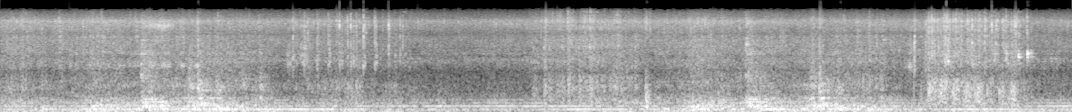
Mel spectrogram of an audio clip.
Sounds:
outside, rural or natural

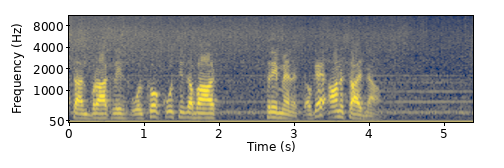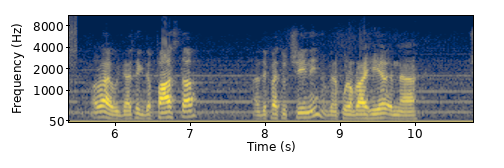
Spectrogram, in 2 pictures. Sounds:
Speech

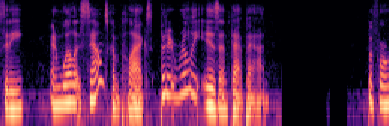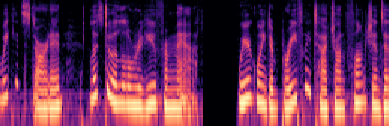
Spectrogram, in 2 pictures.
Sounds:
Speech

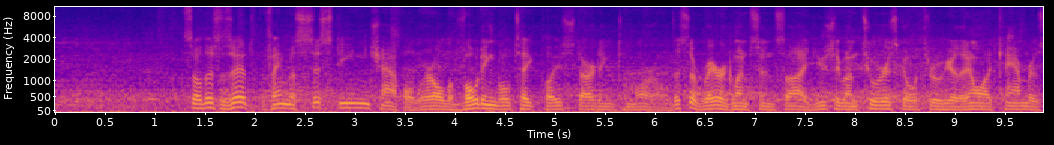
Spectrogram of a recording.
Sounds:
Speech

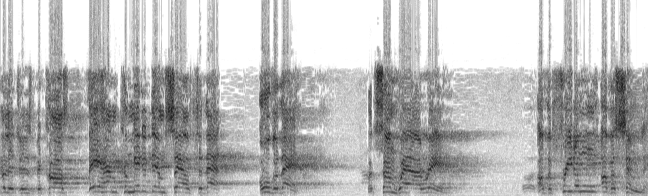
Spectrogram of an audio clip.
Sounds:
Narration, Male speech, Speech

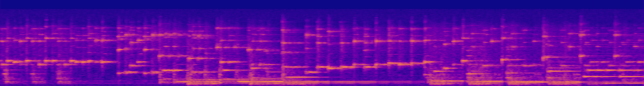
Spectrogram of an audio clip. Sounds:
Percussion, Music, xylophone, Musical instrument

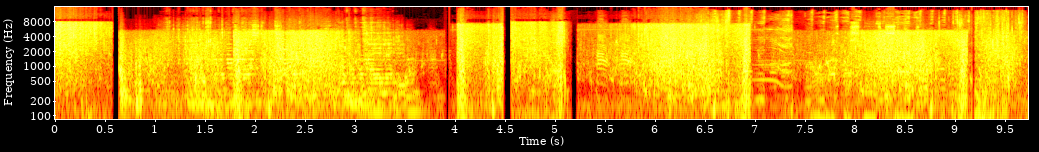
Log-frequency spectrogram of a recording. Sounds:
Gurgling, Music

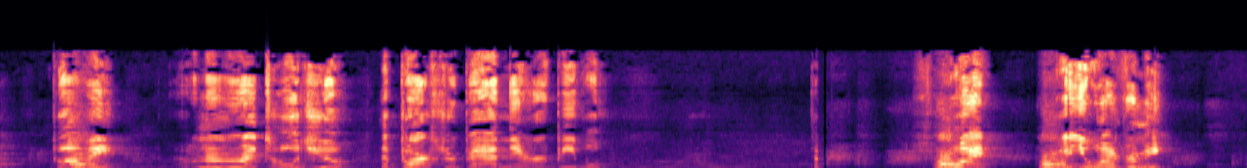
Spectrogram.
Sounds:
Whimper (dog), Music, Domestic animals, Dog, Speech, Animal

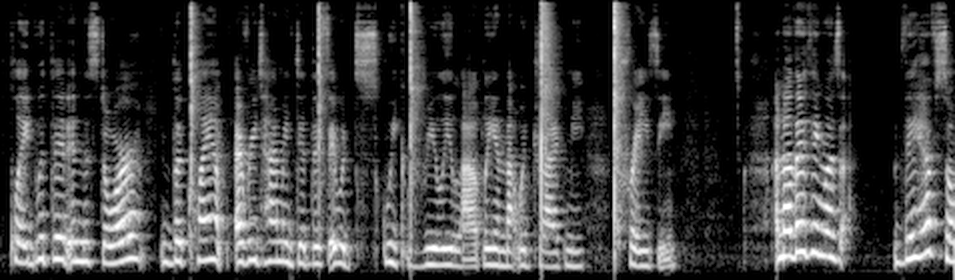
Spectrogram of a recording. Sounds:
Speech, Tools

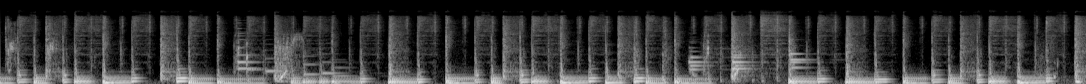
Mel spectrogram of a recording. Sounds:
Video game music, Music

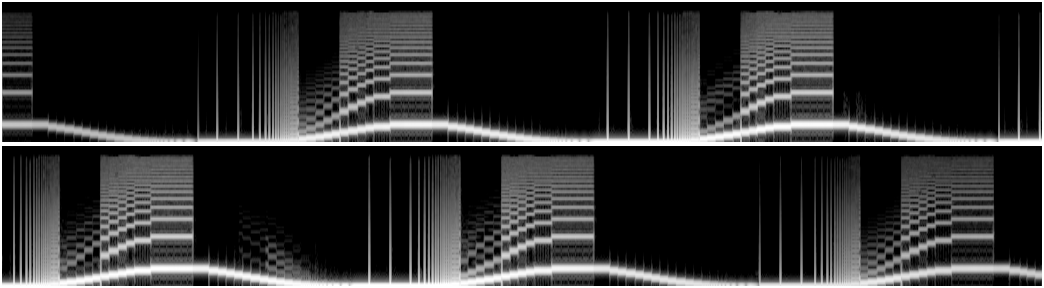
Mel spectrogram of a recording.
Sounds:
Effects unit, Synthesizer

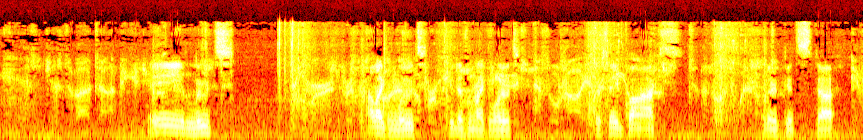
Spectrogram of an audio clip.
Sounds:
inside a small room, Speech

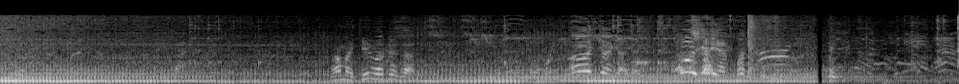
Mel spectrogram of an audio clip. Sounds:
Speech

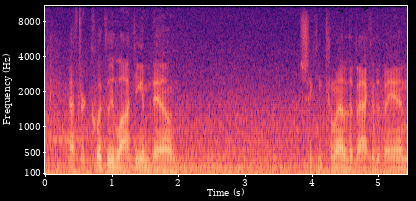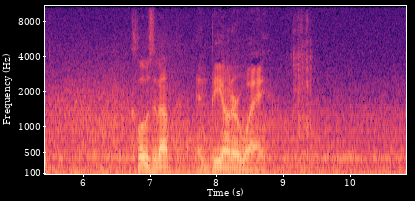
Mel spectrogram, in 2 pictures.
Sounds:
Speech

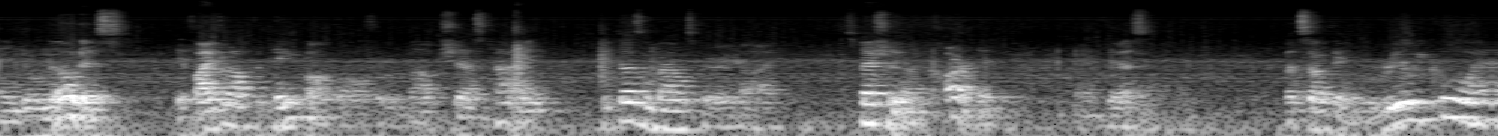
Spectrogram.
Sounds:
Speech

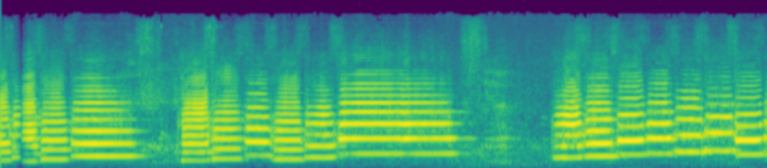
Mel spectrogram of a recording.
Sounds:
Brass instrument, Trombone, playing trombone

